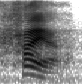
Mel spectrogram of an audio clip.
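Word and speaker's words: Haigha: happy his name is hayah he pronounced it so it's to rhyme with mayor i love my love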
